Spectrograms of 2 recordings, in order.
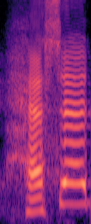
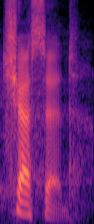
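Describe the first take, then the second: First: The word begins with an h sound. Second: The word begins with a ch sound. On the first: The speaker calls it right. "you can say hesed with an H" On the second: The speaker calls it wrong. "Just don't say chesed"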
